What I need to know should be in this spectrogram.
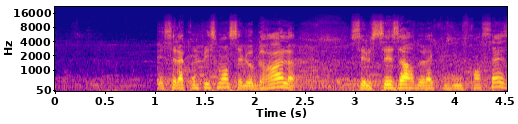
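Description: A man speaks animatedly and close to microphones.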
